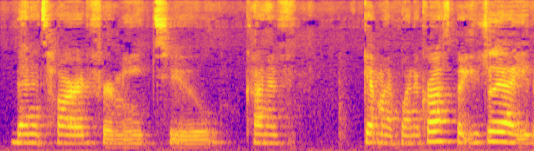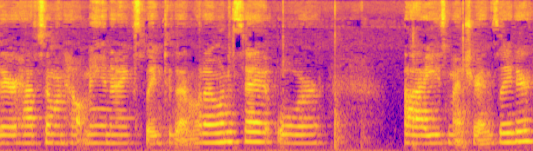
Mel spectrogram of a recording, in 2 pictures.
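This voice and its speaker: Moderate pace with an American accent, monotone, flat intonation and audible room echo. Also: woman, medium pitch for a woman. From Long Island, New York. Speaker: English teacher abroad. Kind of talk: casual interview chat. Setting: live stream.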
